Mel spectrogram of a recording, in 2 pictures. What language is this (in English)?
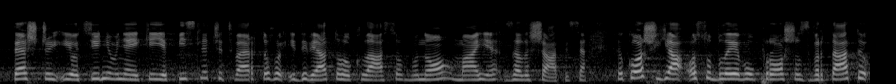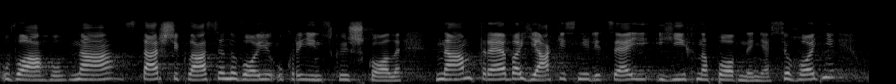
Ukrainian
